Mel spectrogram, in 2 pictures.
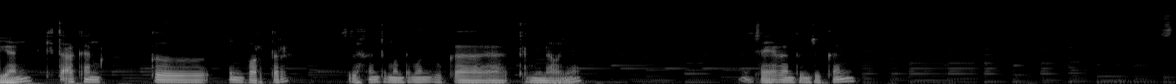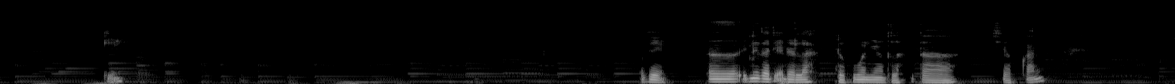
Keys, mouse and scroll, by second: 4.3 click, 7.1 click, 9.3 F4, 10.9-12.1 drag, 12.6 Left, 13.9 ctrl+click, 15.0 click, 16.6 ctrl+l, 17.5 click, 18.7-19.2 ctrl+scroll up 2, 19.7 ctrl+scroll up 2, 22.1 click, 23.1-23.5 drag.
